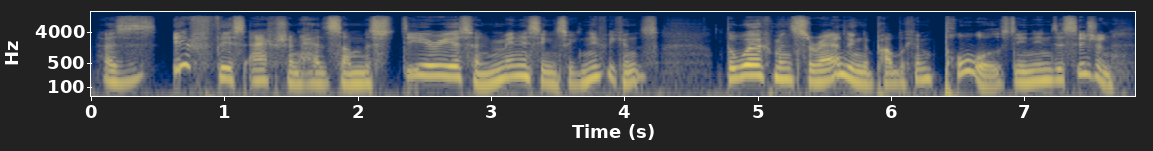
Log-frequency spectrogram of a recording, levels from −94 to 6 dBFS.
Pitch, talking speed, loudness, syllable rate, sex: 170 Hz, 140 wpm, -20 LUFS, 5.2 syllables/s, male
